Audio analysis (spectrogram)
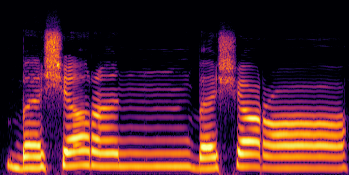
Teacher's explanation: کیونکہ اس کے اوپر دو زبر ہے تو اس صورت میں بھی را کو ہم موٹا ہی پڑھیں گے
